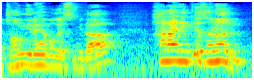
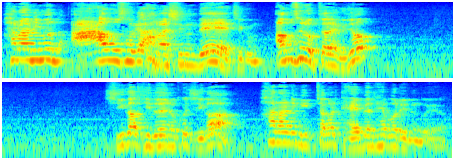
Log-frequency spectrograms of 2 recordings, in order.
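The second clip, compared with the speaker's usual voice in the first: normal talking voice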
